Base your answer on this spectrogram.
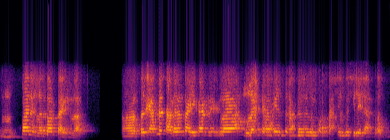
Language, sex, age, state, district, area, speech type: Marathi, male, 60+, Maharashtra, Yavatmal, urban, conversation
